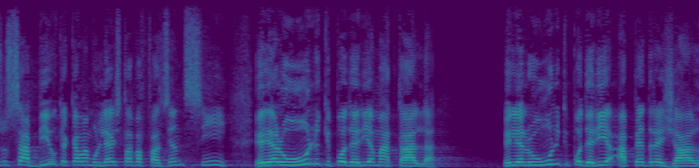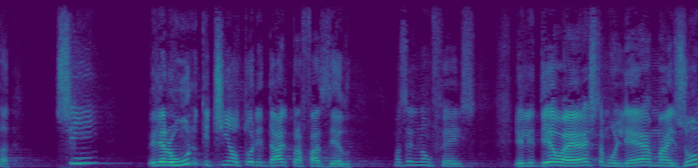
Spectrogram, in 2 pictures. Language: Portuguese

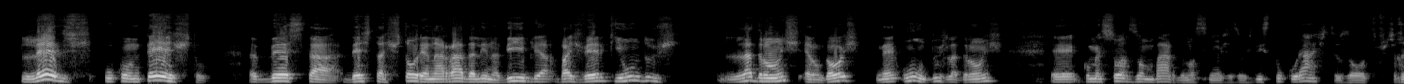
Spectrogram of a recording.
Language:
Portuguese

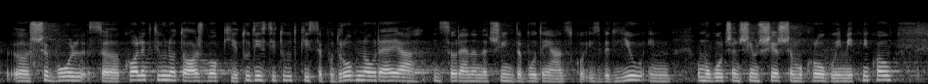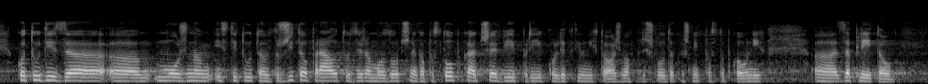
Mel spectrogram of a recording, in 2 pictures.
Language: Slovenian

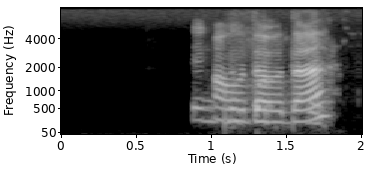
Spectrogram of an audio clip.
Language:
Kannada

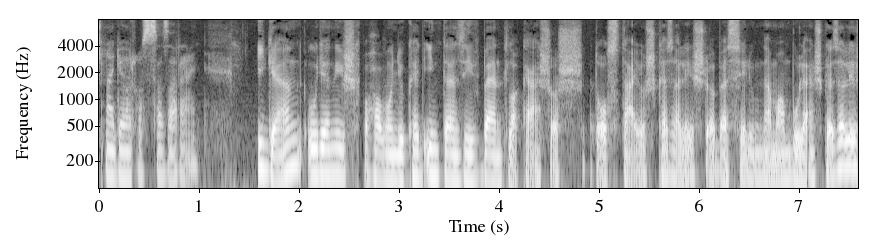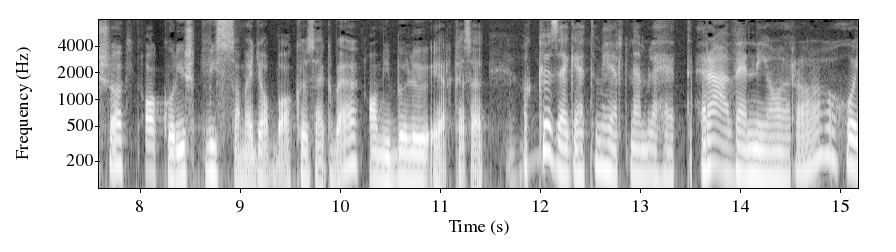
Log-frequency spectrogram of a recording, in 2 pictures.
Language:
Hungarian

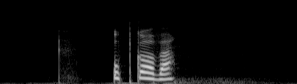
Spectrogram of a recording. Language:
Norwegian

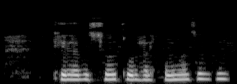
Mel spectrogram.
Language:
Pashto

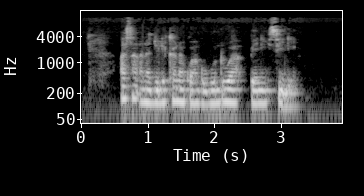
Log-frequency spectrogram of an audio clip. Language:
Swahili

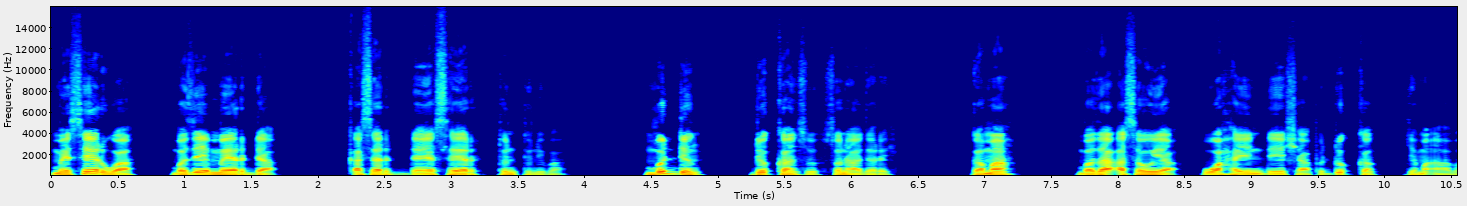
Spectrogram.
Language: Hausa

